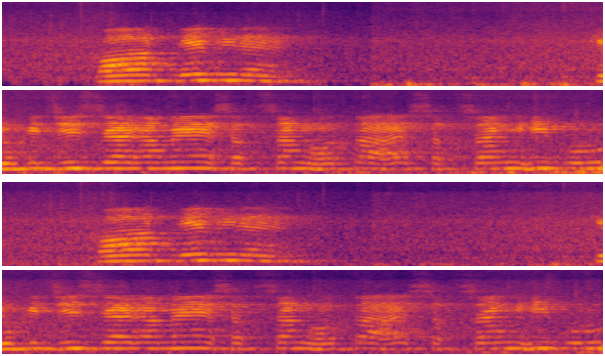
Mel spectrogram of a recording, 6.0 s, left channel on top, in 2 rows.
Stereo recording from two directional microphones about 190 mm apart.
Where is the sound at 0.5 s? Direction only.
10° left (ahead or behind).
